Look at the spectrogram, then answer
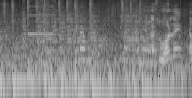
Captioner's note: beep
